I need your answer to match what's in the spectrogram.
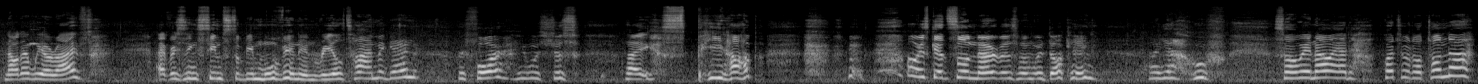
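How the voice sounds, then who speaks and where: A woman in her thirties vlogging casually from a sailboat in a marina, chatty and quick to laugh, filmed on a handheld action camera. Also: high voice, slight background noise. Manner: chatty, laughs often, excitable. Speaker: sailing vlogger. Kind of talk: casual vlog talk. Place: outdoors on a sailboat deck in a marina. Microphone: action camera at arm's length.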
